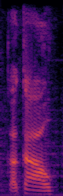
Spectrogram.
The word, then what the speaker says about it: cacao: And the, well, cacao, which is technically how what it's all originally from, cacao, is how it's pronounced.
